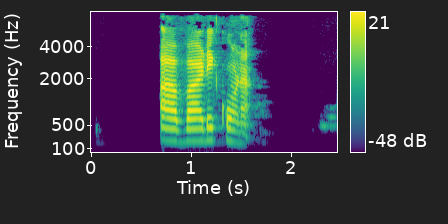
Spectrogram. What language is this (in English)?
Guarani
